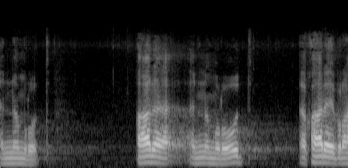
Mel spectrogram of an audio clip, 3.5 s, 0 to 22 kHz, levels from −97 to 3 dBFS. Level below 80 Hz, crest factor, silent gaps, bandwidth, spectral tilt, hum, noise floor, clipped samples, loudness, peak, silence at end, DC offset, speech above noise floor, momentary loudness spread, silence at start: -74 dBFS; 18 dB; none; 9.8 kHz; -6 dB/octave; none; -71 dBFS; under 0.1%; -29 LUFS; -10 dBFS; 0 s; under 0.1%; 43 dB; 13 LU; 0 s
